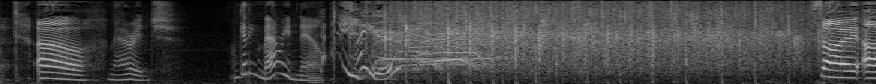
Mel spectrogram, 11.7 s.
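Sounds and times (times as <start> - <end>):
speech: 0.5 - 2.4, 3.1 - 5.6, 10.9 - 11.6
audience clapping: 4.7 - 11.6.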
